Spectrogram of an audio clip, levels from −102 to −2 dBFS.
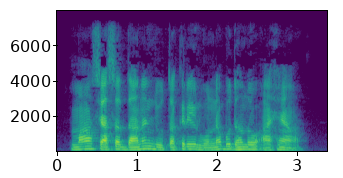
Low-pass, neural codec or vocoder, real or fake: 7.2 kHz; none; real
